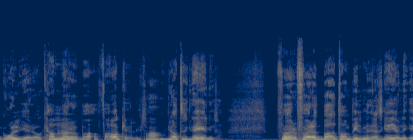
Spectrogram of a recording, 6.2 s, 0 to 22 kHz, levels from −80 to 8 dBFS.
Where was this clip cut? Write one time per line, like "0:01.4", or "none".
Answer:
none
